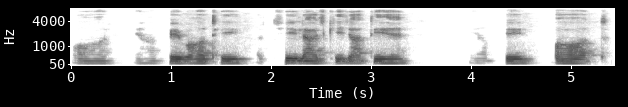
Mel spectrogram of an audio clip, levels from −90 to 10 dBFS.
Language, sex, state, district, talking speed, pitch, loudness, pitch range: Hindi, male, Bihar, Saran, 155 wpm, 110 Hz, -22 LUFS, 110-115 Hz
